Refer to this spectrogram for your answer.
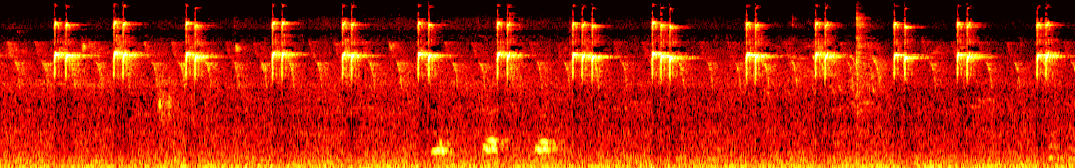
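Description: A squirrel gives sharp, high, bird-like chirps, repeated steadily about every half second.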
